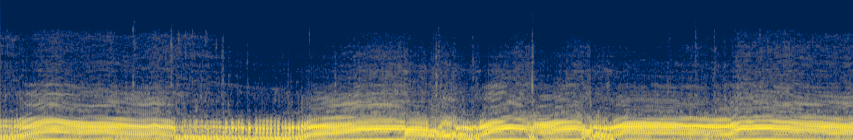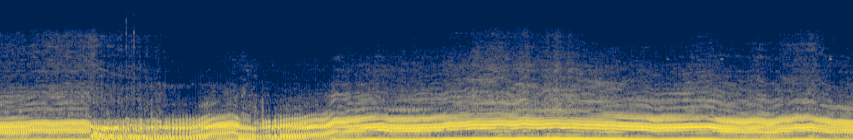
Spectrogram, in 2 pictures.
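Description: A dirt bike engine revs loudly up and down close by.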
